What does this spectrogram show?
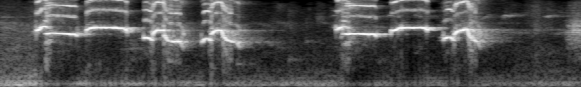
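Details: Orange-headed thrush singing in the gacor 'kabel konslet' style: two bursts of four harsh, buzzy, harmonic notes around a bent tone. Each note rises and falls. A low hum runs underneath.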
